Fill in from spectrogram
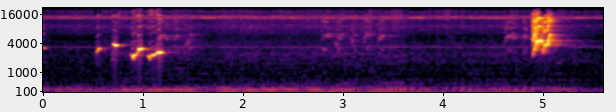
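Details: Sooty-headed bulbul giving a brief phrase of two or three sweet, slurred whistles over a steady low hum, then one short, buzzy, scratchy note a few seconds later.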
